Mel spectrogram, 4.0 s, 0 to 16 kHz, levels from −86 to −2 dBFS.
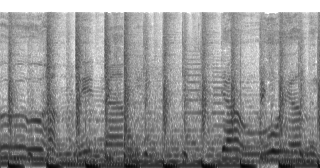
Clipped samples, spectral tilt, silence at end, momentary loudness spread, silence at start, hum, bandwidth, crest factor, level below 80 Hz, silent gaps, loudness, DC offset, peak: under 0.1%; -5.5 dB/octave; 0 s; 2 LU; 0 s; none; 12.5 kHz; 10 dB; -14 dBFS; none; -16 LUFS; under 0.1%; -2 dBFS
